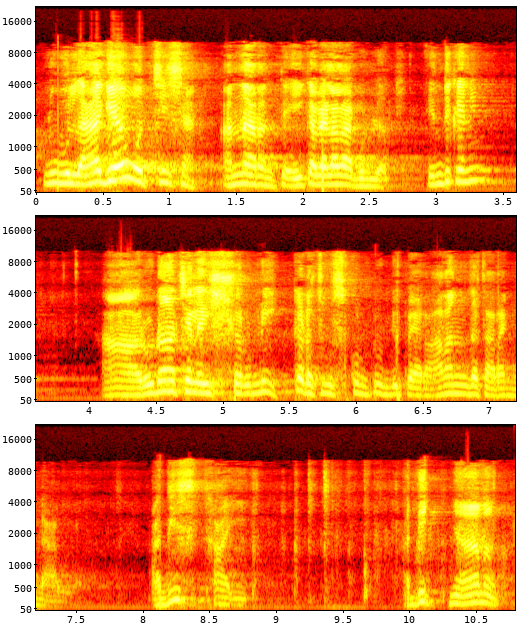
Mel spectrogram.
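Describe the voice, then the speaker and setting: An older man gives a spiritual discourse in a high, ringing voice. He tells stories and drives his points home with emphatic rhetorical questions. His voice carries a long reverb from the hall around him. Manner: storytelling, emphatic and rhetorical, acting out quoted lines. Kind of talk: Telugu religious discourse.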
